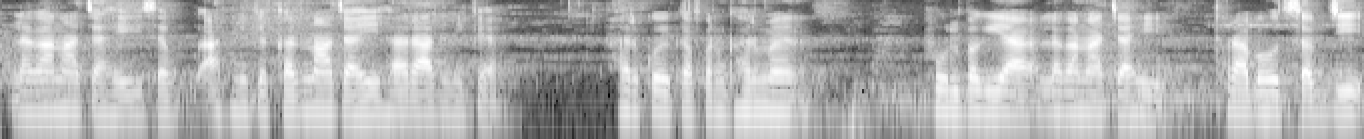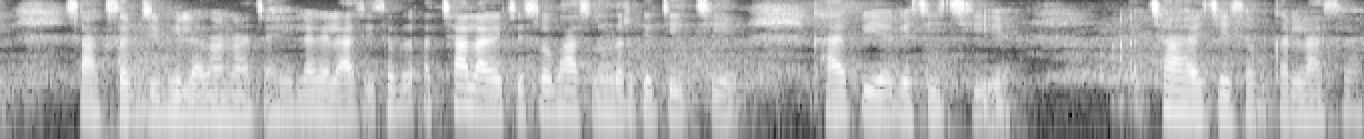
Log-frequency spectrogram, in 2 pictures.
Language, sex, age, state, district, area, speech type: Maithili, female, 60+, Bihar, Purnia, rural, spontaneous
